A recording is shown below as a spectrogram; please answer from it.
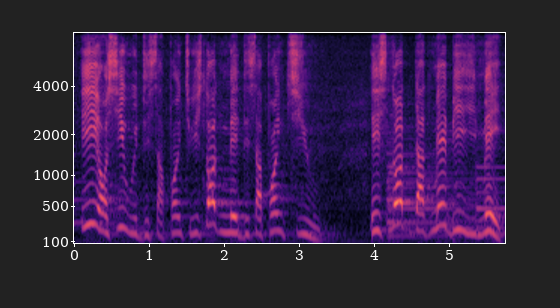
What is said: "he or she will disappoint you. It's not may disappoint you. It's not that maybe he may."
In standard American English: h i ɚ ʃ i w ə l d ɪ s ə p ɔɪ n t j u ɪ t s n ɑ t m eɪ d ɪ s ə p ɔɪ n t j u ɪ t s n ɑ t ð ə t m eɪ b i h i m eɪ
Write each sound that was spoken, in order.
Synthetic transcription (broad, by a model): i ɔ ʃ i w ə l d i s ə p ɔɪ n t j u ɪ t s n ɑ t m eɪ d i s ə p ɔɪ n t j u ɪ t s n ɑ t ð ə t m eɪ b i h i m eɪ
